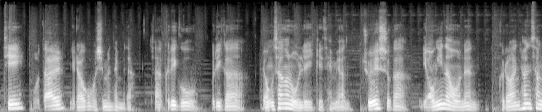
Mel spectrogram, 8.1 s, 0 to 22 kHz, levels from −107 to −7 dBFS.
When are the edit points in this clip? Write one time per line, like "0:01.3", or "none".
0:01.0
0:02.1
